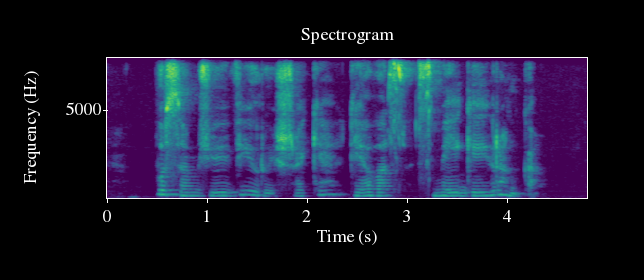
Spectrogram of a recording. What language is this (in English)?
Lithuanian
